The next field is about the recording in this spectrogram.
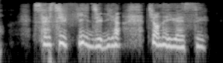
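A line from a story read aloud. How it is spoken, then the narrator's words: Laughing. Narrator (French): dit en riant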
